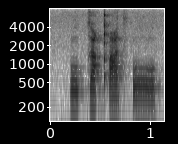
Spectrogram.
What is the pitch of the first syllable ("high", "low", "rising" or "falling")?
high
